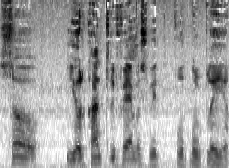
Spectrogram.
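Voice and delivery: ordinary talk

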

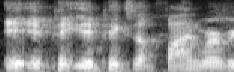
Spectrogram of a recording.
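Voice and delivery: annoyed bro, cut it out; exasperated. Real, not acted. Friend fussing with his mic.

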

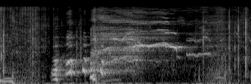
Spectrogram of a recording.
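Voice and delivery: high-pitched burst of laughter; helpless high cackle; shrieking laugh. Real, not acted. Bursts out at the bad accent.

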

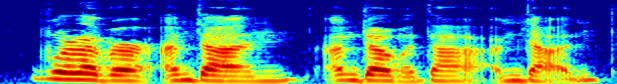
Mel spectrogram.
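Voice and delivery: ordinary talk

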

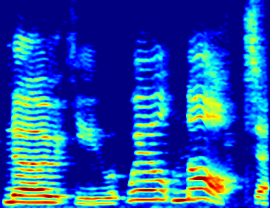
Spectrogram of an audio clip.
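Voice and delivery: loud, very slow insistence; firm no. Acted. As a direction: lay down the law word by word. Sister flatly contradicting brother.

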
